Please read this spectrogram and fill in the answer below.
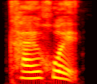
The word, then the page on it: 开会: kāi huì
